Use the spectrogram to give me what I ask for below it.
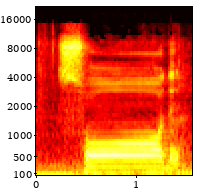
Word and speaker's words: صاد: ٹھیک ہے، شین، صاد، یہاں پر مسٹیک کیا ہوتی ہے، بعض پڑھتے ہیں سواد، سواد نہیں ہے یہ ہے صاد، اگر آپ اس کے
